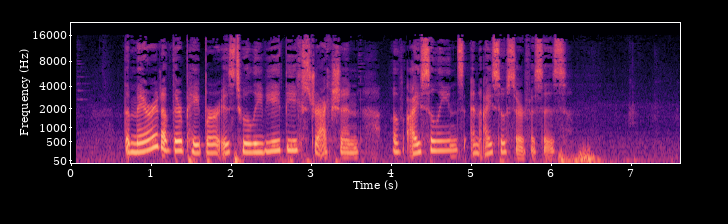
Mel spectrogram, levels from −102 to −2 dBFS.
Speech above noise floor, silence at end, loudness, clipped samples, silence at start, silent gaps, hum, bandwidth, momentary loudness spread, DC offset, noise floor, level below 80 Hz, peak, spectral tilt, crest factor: 31 dB; 0.55 s; -22 LUFS; under 0.1%; 0.65 s; none; none; 16 kHz; 11 LU; under 0.1%; -53 dBFS; -42 dBFS; -6 dBFS; -4 dB/octave; 16 dB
